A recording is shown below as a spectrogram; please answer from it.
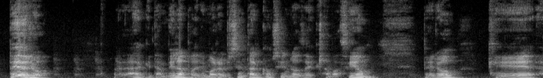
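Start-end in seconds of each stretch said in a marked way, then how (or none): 0.1-0.5 loud, high menacing warning; teacher demoing a threat; threatening. Shown as a demonstration. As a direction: threaten the listener. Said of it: "la de amenaza".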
